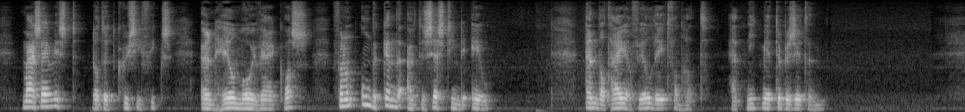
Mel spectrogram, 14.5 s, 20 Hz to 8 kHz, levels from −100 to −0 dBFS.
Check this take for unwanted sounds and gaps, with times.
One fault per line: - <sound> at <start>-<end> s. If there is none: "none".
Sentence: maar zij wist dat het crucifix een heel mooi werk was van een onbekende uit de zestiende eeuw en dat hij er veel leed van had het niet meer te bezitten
none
